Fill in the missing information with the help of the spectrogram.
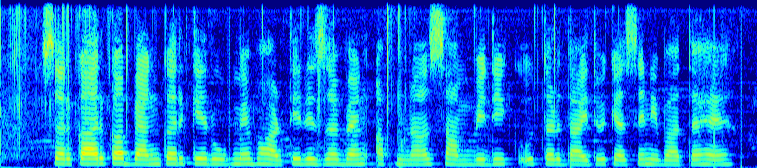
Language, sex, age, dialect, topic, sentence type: Hindi, female, 25-30, Hindustani Malvi Khadi Boli, banking, question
